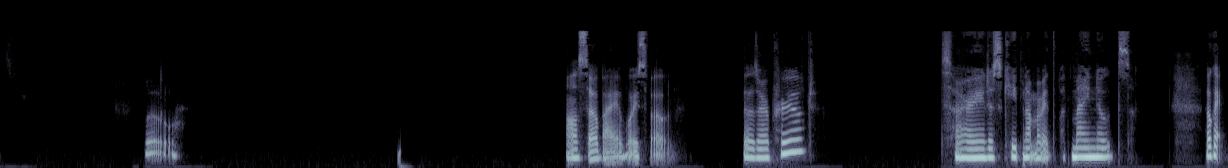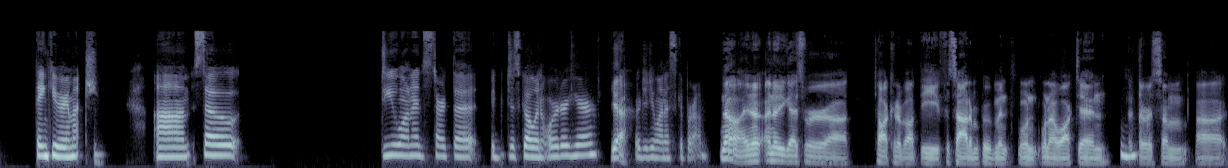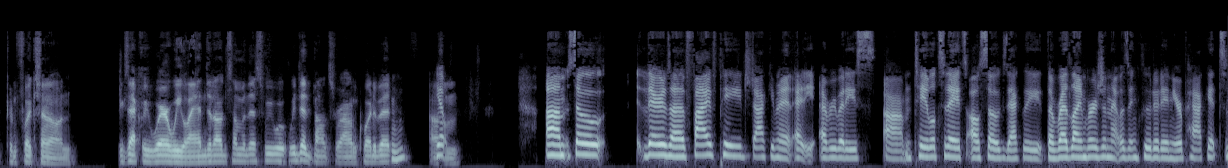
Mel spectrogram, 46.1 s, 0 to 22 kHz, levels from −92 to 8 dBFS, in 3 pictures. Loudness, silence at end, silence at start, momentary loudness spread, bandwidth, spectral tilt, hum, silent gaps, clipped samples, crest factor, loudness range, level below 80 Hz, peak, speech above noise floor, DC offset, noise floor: -23 LUFS; 0 s; 1.8 s; 13 LU; 11.5 kHz; -5.5 dB/octave; none; none; under 0.1%; 20 dB; 10 LU; -56 dBFS; -4 dBFS; 67 dB; under 0.1%; -90 dBFS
